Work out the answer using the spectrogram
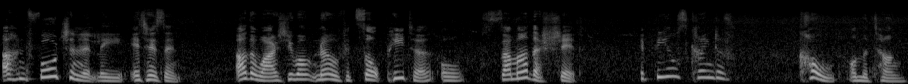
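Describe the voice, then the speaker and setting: A woman's voice: medium pitch, sing-song, normal speed, slight background noise, lightly acted. An actress voicing a sly, chatty medieval woman thief who hides out in a lair, talking bluntly and earthily in game dialogue.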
